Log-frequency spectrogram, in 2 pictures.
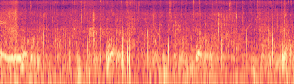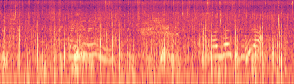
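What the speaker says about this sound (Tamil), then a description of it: "நல்லா மழையில மாட்டிக்கிட்டோம்." Rain falling during a boat ride through a mangrove forest, a dense patter of drops on surfaces with scattered sharper taps throughout, while people talk over it.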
